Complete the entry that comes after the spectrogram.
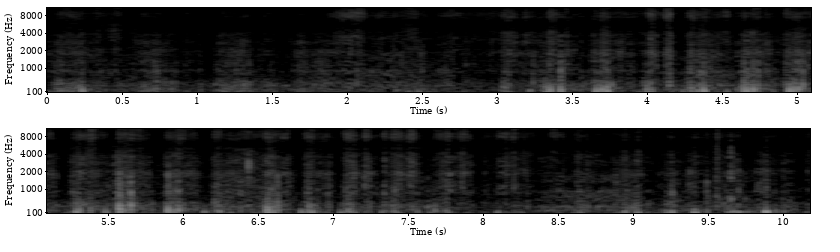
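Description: A grey velour-covered, soft-filled travel neck pillow has one arm held between both hands and is rubbed and squeezed with the palms and fingers. A quiet, steady low fabric hush runs through the first few seconds, then turns into a run of soft, muffled, low thumps and brushing rustles that go on to the end.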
